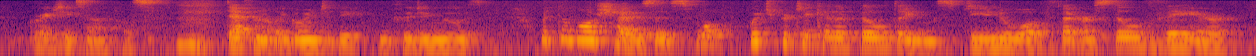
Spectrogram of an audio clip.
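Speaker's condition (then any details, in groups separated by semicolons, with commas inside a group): No condition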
